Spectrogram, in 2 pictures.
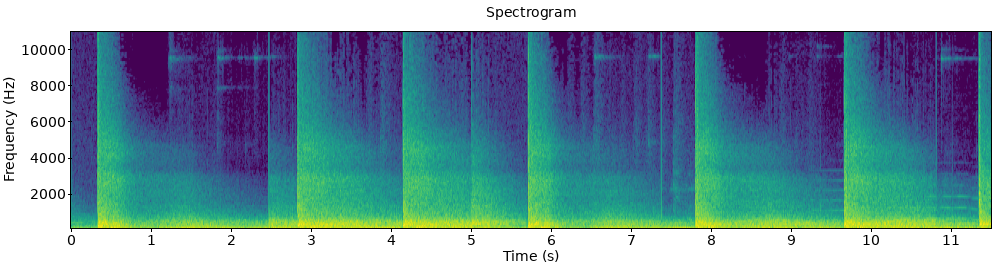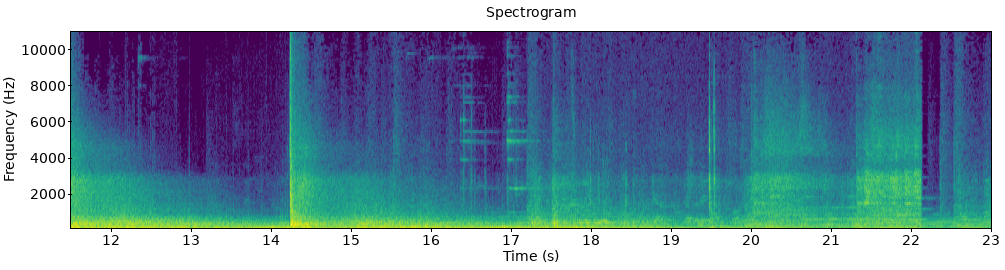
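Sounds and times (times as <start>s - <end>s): rifle shots echoing indoors: 0.0s - 18.5s
background music: 0.0s - 23.0s.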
